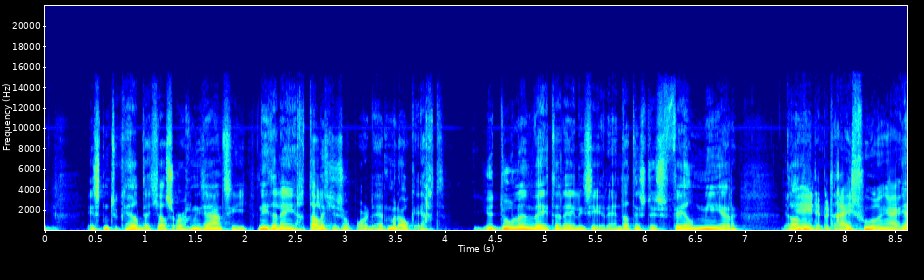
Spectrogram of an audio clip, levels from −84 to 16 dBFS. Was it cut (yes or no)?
yes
